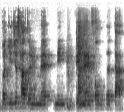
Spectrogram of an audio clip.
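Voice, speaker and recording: A man's voice: medium pitch, flat delivery, fast, roomy sound, slight background noise. A man with a Belfast accent coaching a business group in a frank, chatty, sweary way. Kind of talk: casual coaching session with students.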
